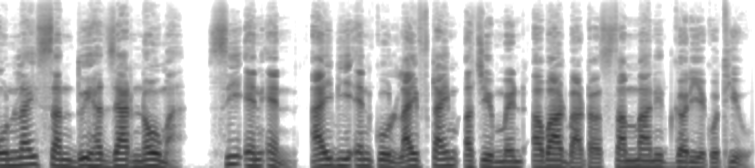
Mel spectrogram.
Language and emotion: Nepali, neutral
